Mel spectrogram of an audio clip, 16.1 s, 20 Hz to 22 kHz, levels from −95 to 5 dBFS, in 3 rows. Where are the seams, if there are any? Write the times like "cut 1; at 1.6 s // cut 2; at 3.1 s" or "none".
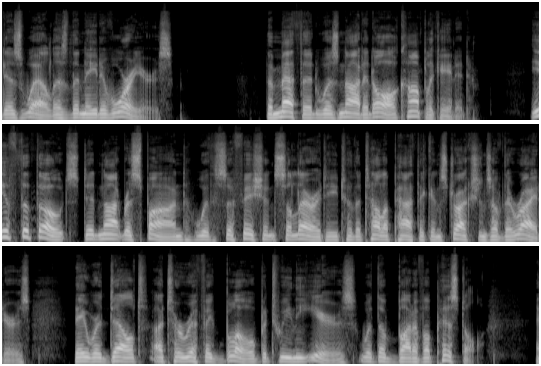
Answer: none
